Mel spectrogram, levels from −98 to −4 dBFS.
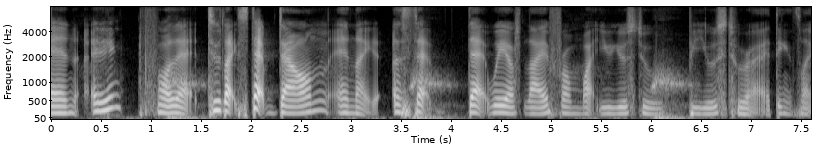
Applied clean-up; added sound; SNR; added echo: none; Breathing; 17 dB; none.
